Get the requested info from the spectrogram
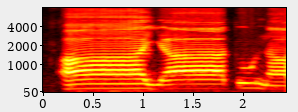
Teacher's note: یہاں نون کو بھی ہم ایک الف تک کھینچ کر پڑھیں گے کیونکہ یہاں الف مدہ ہو رہا ہے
